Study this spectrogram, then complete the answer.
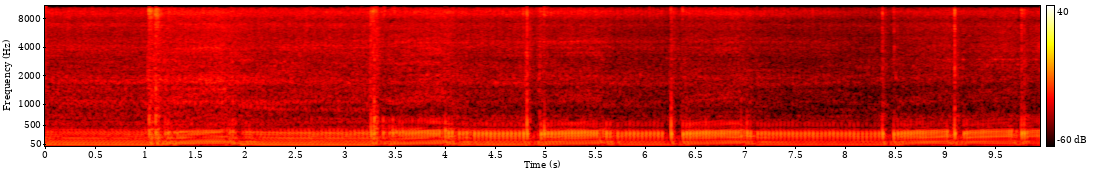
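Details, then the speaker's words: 2015 BMW F800R twin with check engine lights after washing: a fast, uneven idle with revs wandering up and down and occasional clunks; unstable, high idle and weird throttle response, owner suspects a temperature sensor or thermostat. "but there are also other issues with the throttle response that's really weird."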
